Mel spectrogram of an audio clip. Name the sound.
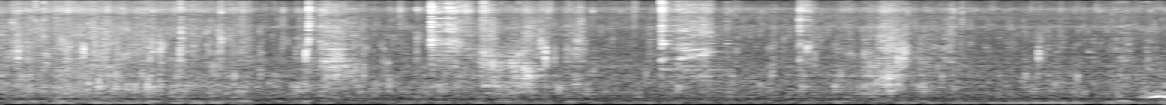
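hot broth poured into beef and taro curry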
